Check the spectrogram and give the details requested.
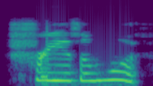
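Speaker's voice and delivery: high, elated storybook cry; excited yelp. A narrator's reading. Moika feeling free as a wolf, high elated yelp. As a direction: let it soar high and drawn with joy. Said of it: "he yelped".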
